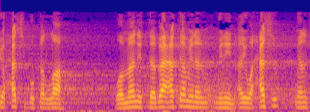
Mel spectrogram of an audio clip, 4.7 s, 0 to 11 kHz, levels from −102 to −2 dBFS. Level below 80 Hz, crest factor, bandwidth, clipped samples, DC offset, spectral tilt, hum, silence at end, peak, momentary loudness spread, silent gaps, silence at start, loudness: -52 dBFS; 20 dB; 7.8 kHz; under 0.1%; under 0.1%; -5 dB/octave; none; 0 s; 0 dBFS; 18 LU; none; 0 s; -20 LUFS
